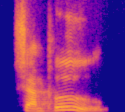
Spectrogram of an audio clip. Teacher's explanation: the stress on the second syllable can be noticed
